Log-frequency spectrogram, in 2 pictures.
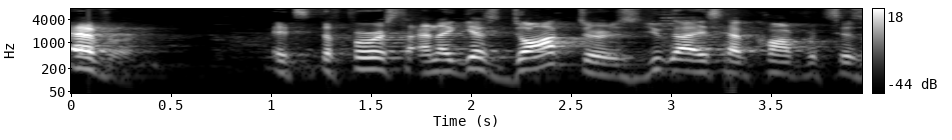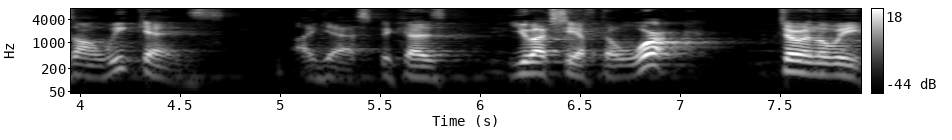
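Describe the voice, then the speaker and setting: A man with a Boston accent speaks at a fairly quick pace in a high pitch, with an animated tone and lively intonation. His loudness swings widely, and he leaves long, frequent pauses. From Boston, Massachusetts. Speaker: attorney and company executive, conference speaker. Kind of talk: conference talk. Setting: stage with audience. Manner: fast.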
